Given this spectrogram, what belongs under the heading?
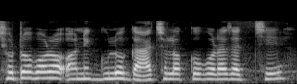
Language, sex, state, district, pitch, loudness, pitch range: Bengali, female, West Bengal, Alipurduar, 250 Hz, -13 LUFS, 245-280 Hz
